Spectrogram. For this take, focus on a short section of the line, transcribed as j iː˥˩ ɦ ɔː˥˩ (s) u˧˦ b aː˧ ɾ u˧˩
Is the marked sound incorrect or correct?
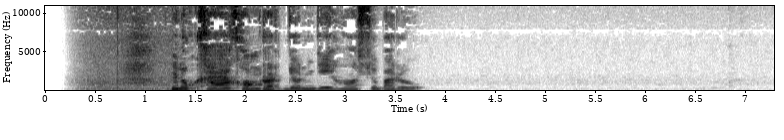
correct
